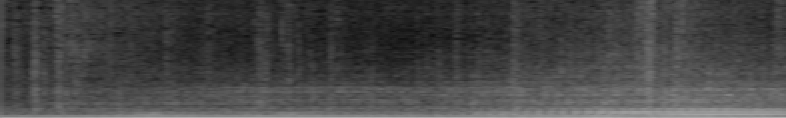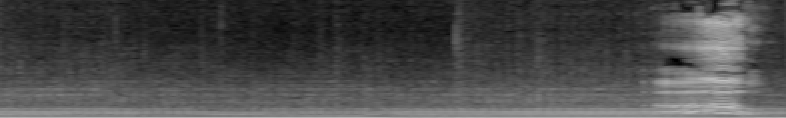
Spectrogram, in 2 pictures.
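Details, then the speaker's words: Toyota Tacoma test drive after replacing broken C-pillar trim clips: low engine drone rising and falling with revs, no buzz or rattle at the RPM where it usually occurred; cabin trim quiet and secure. "I think we did it, boys. It usually does it when I hit a certain RPM, and I just hit that right now. I didn't hear anything"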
